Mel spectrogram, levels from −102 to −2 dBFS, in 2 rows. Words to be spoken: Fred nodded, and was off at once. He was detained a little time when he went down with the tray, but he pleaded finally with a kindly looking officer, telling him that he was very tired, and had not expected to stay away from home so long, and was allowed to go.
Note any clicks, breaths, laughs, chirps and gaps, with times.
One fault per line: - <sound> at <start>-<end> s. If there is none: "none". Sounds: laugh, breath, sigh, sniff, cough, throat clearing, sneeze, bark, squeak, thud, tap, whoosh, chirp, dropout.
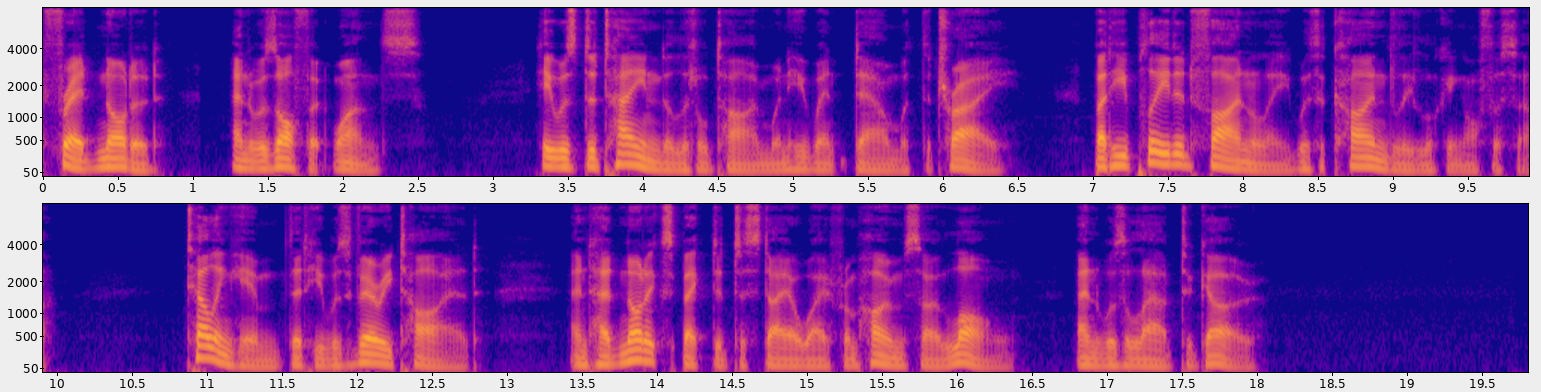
none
